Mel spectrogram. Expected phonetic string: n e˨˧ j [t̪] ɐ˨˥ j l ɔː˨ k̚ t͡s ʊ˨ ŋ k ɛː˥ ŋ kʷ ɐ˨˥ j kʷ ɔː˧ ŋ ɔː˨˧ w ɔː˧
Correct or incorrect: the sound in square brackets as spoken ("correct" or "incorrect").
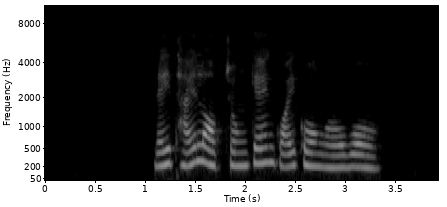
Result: incorrect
